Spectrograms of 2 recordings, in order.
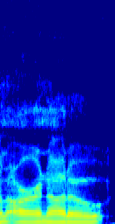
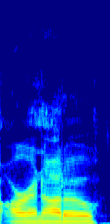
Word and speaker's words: Arenado: And once again, my goal is to get through this whole episode pronouncing his last name Arenado the way it's apparently supposed to be pronounced instead of Arenado the way I always have.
